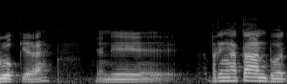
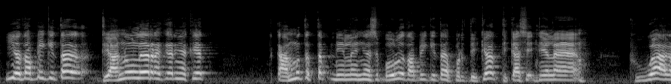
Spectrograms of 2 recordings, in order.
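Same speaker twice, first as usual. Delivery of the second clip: higher, louder whiny complaint; friend's complaint; 7 semitones higher, 5 dB louder than usual. Retold or imitated. Friend complains to him their grades were annulled, higher whiny voice. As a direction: whine it like the friend who lost marks.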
